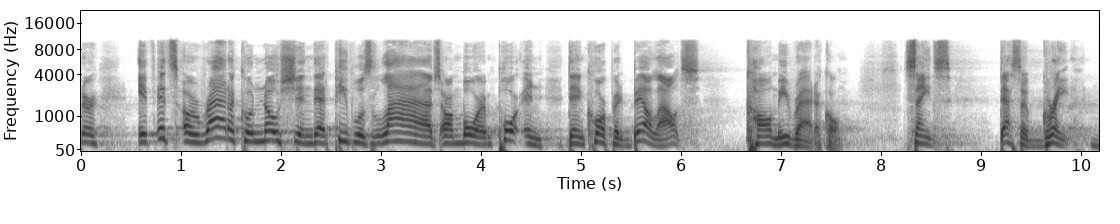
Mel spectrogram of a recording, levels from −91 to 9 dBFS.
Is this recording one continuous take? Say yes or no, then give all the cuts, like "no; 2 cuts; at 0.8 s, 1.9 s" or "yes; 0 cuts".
yes; 0 cuts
